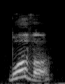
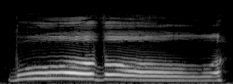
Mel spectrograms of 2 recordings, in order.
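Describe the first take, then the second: First: The word is said quickly. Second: The word is said slowly.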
